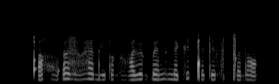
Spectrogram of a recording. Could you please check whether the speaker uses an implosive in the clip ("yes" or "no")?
yes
